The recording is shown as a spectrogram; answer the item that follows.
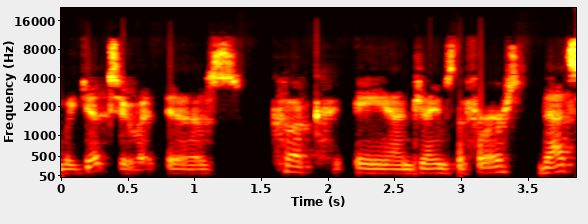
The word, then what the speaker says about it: Coke: going to have to explain why c-o-k-e is pronounced cook yeah I'm curious about that all I can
